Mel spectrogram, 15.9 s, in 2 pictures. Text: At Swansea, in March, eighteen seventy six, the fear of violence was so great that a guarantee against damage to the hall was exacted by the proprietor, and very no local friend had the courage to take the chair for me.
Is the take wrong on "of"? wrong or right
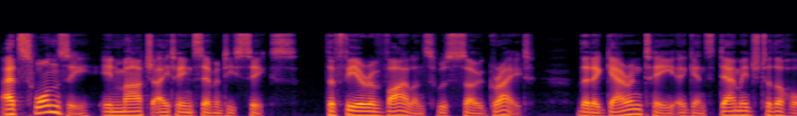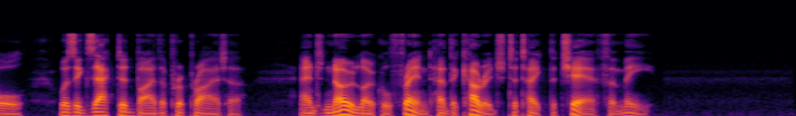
right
